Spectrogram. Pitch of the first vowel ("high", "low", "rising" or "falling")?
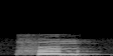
high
